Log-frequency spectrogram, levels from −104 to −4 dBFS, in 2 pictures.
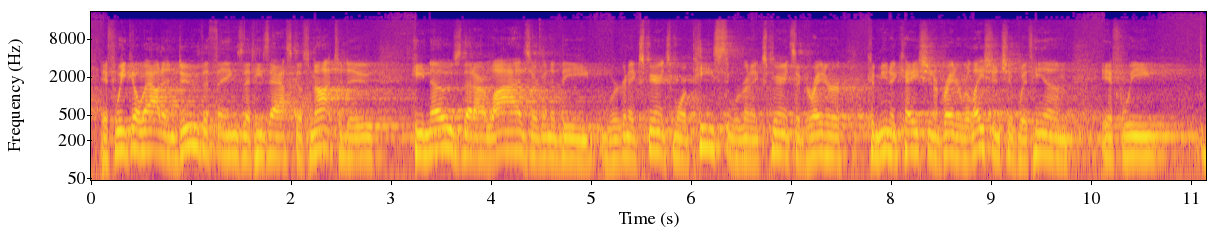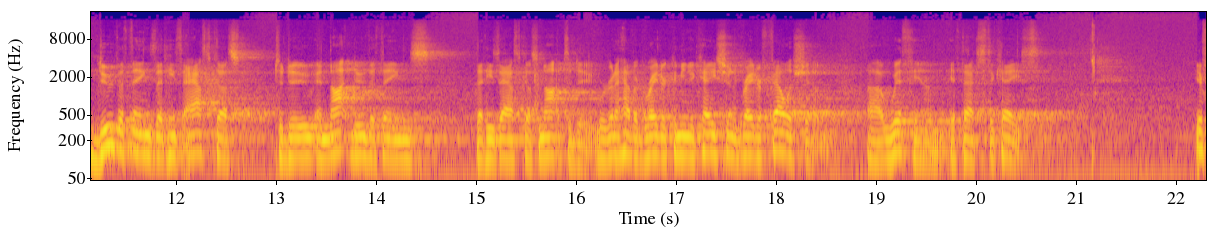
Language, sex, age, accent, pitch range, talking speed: English, male, 40-59, American, 110-145 Hz, 225 wpm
